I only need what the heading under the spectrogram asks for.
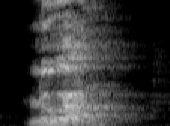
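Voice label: "louarn", Breton; petit precis de prononciation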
